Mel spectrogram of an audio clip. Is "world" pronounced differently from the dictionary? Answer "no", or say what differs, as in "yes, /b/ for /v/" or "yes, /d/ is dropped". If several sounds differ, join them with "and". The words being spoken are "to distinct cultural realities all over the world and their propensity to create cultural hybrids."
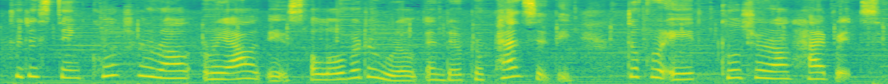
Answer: no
